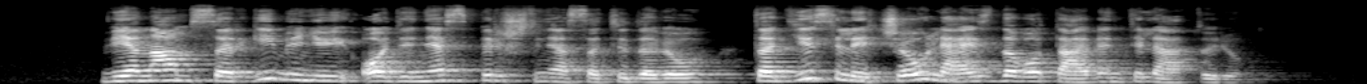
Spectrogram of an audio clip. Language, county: Lithuanian, Tauragė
